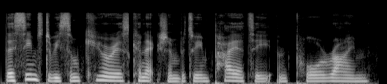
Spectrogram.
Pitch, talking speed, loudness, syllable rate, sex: 160 Hz, 185 wpm, -20 LUFS, 5.2 syllables/s, female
